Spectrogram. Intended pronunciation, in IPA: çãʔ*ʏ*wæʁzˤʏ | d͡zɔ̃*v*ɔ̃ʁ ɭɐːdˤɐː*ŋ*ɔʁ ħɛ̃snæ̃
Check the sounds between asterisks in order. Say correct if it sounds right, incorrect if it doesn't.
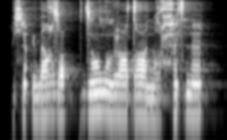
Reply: correct, correct, incorrect: n

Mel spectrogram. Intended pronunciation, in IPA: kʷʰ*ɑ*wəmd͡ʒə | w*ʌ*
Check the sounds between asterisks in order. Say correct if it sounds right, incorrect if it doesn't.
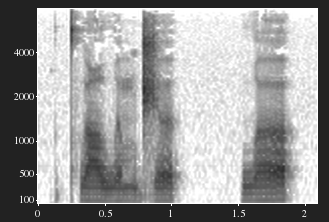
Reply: correct, correct

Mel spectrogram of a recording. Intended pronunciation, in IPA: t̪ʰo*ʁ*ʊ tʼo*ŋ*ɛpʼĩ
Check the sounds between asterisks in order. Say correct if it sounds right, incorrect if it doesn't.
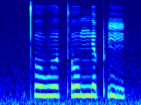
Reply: incorrect: w, correct

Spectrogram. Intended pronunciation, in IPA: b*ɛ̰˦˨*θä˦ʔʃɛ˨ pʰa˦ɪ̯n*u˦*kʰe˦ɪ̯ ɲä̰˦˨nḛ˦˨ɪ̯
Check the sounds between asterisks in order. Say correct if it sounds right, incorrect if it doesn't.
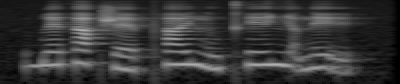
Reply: incorrect: ɛ˦, incorrect: u˨

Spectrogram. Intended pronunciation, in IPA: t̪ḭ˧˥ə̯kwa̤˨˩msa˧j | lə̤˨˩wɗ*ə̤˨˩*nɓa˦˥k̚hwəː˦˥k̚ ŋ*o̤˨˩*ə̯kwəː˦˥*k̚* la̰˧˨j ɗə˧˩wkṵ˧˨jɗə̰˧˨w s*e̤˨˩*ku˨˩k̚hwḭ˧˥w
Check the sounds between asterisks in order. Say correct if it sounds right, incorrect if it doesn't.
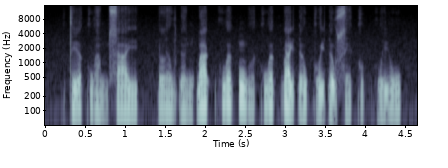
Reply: correct, incorrect: ṳ˨˩, correct, correct

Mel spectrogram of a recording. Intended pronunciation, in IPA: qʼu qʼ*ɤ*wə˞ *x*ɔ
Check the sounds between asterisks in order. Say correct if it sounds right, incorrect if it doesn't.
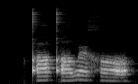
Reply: incorrect: ɔ, correct

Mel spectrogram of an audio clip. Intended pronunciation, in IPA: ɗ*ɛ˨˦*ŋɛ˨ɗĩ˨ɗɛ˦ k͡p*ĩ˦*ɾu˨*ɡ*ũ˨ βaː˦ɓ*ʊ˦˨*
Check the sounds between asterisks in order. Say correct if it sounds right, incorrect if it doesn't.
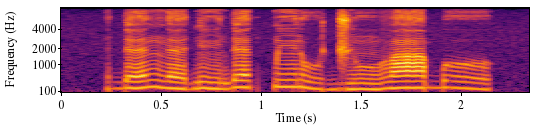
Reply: correct, correct, incorrect: d͡ʒ, correct

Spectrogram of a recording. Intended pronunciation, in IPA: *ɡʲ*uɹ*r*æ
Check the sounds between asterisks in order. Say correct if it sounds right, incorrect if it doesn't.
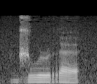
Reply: incorrect: d͡ʒ, correct

